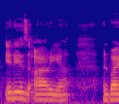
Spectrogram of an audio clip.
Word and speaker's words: aria: The accent goes on the first syllable in aria.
